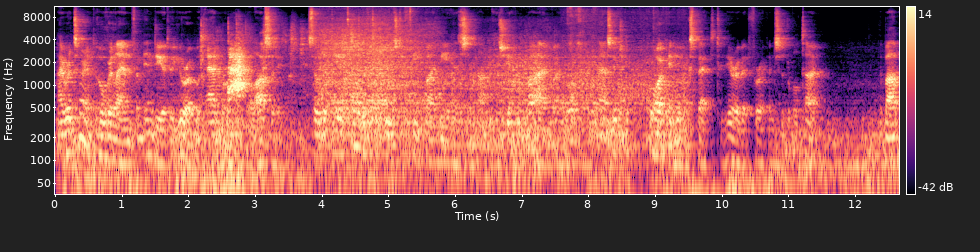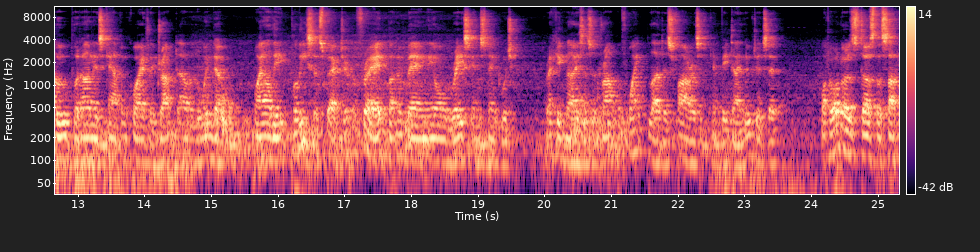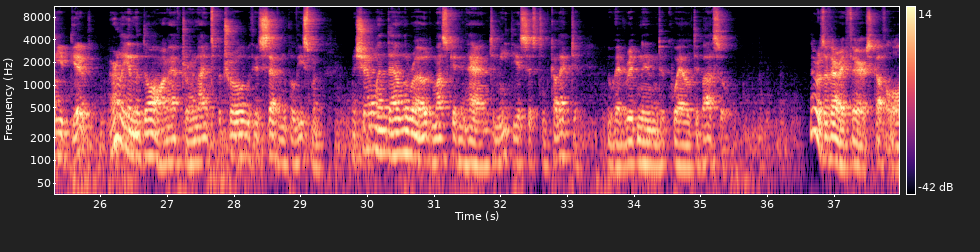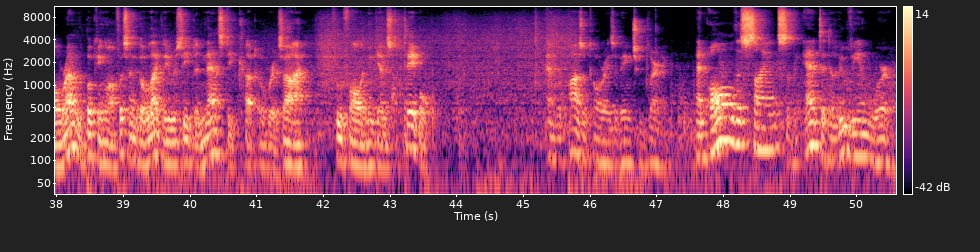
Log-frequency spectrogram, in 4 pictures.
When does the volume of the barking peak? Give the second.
3 s.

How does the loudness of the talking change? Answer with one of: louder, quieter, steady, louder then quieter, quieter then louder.
steady.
